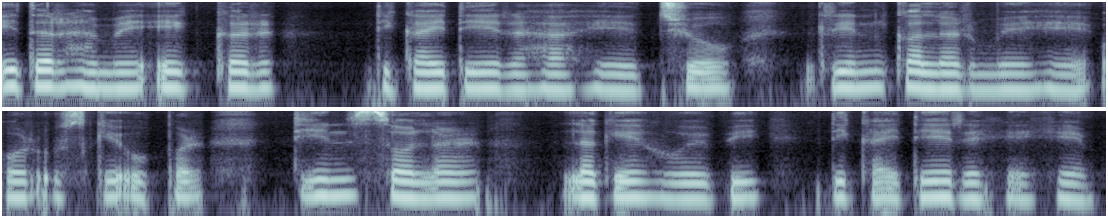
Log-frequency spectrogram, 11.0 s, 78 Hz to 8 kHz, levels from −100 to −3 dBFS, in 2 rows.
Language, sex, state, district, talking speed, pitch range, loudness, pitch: Hindi, female, West Bengal, Alipurduar, 135 wpm, 170-185 Hz, -24 LUFS, 180 Hz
